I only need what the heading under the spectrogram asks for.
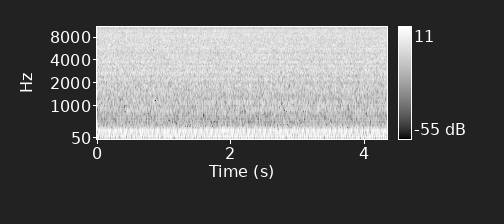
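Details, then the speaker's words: V8 on a run stand testing Flowmaster 60 series mufflers with block hugger headers: deep, even burble at steady idle with firm low pulses, no misses or rattles, not loud, quieter than previous mufflers; normal exhaust note. "well I like that sound I like the other sound the sound of the bigger ones a little better but that's okay that I'll I'll accept that one it's not loud"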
